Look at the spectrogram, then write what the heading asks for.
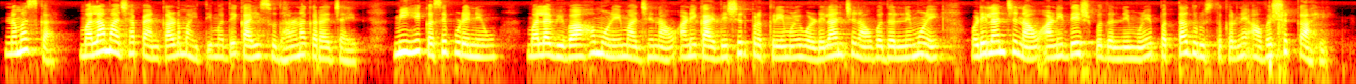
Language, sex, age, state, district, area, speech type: Marathi, female, 30-45, Maharashtra, Kolhapur, urban, read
